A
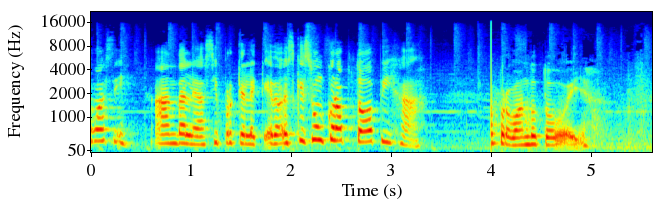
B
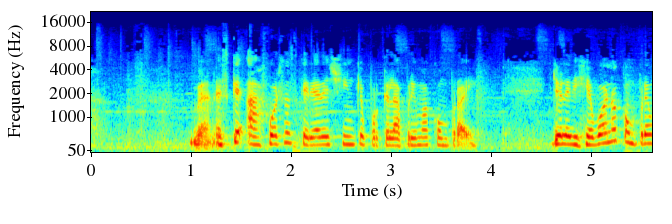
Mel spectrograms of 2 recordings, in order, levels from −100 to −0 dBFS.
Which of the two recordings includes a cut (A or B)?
A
